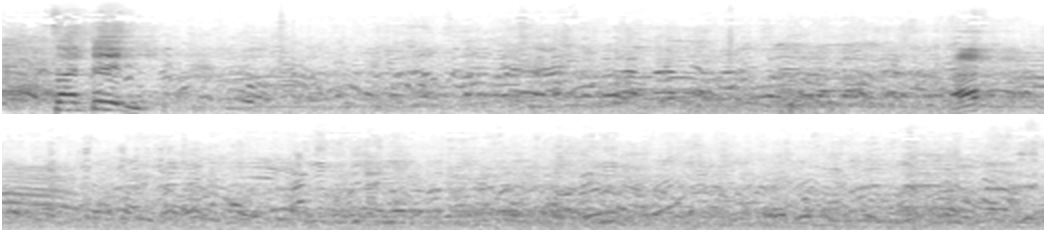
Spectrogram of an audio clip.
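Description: A crowd murmurs and chatters nearby.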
